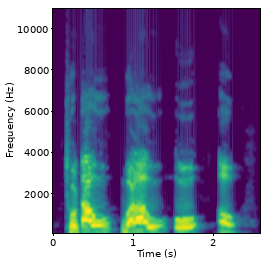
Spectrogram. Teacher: ऐसे वर्ण जिनका उच्चारण करते समय हमारे ओठ की स्थिति गोलाकार हो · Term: वृत्तमुखी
